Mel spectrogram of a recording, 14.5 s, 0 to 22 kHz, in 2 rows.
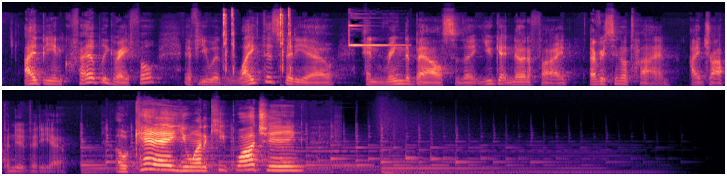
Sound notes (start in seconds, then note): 2.7 mouse clicking; 3.4 bell ringing; 11.3 lively music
